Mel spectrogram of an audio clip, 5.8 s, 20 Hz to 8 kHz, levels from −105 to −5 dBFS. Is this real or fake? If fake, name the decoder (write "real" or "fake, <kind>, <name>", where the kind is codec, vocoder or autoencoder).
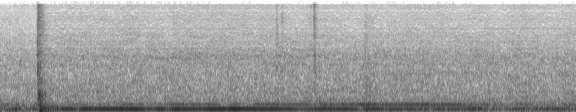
fake, codec, DAC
